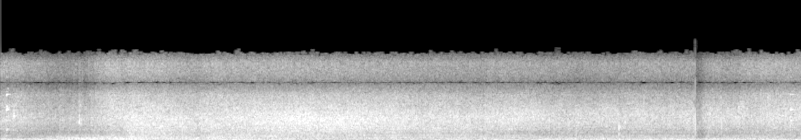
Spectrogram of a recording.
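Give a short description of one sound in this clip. Flames burst up with a whooshing roar.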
